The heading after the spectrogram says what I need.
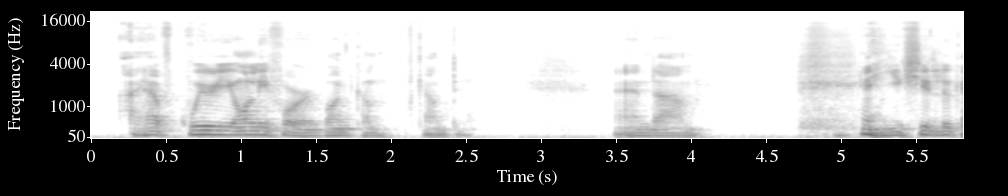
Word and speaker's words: Buncombe: and I and I have a lot of temptation to call it boon combi because that's how I would pronounce that read it in Spanish so sorry if I'm not pronouncing it correctly I think it's like Buncombe County okay so let's query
